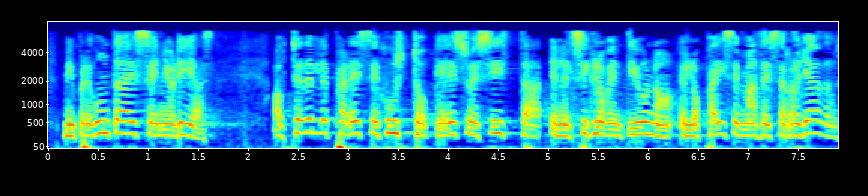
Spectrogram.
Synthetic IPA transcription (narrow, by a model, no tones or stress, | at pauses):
mipɾe̞ɣ̞unt̪ae̞sːe̞ɲo̞ɾia̰s | a̰ust̪e̞ðe̞zle̞spaɾe̞θe̞xust̪o̞ke̞e̞so̞e̞sist̪aene̞lsiɣlo̞β̞e̞nt̪iuno̞ʔe̞nlo̞spaise̞zmazðe̞saro̞ʝað̞o̞s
